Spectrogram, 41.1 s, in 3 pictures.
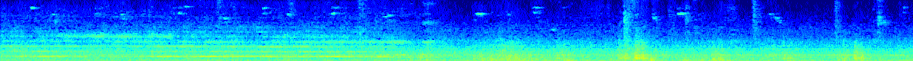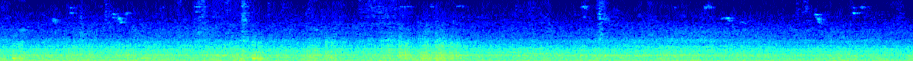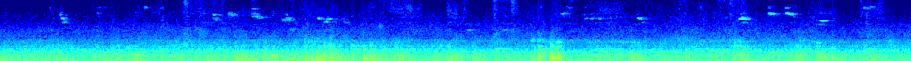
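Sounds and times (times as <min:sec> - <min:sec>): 
Yokosuka Sobu Rapid 253 train: 0:00.0 - 0:41.0.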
